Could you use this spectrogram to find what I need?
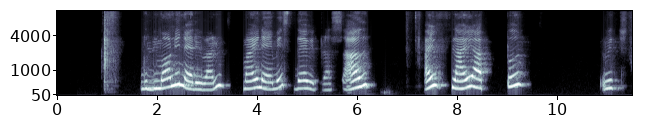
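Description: A young boy sings through an online call.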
